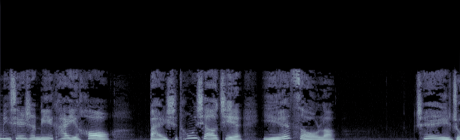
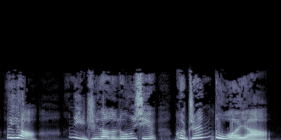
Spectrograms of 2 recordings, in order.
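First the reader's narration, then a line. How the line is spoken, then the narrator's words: Loud shout. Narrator (Chinese): 聪明先生大喊道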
